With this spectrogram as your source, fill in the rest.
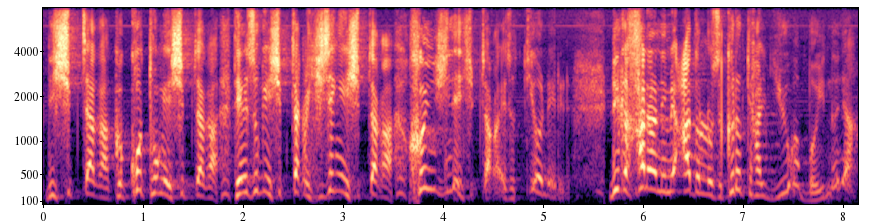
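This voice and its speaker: Animated, gravelly-voiced male preacher. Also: high-pitched, brisk, few pauses. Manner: animated, rhetorical questions to the congregation. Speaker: pastor. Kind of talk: sermon.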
